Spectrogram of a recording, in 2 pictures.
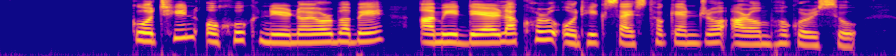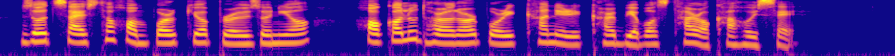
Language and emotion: Assamese, neutral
